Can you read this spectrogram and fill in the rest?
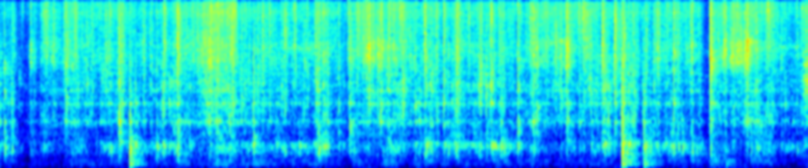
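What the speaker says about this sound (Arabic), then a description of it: "غنخلطو هاد الخليط مزيان." Shortbread dough being mixed in a bowl for chocolate-and-jam sablés, a steady close scraping and patting texture with a few sharper knocks against the bowl, no voices.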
